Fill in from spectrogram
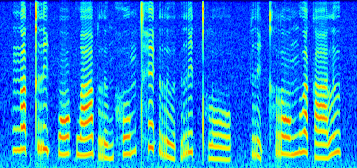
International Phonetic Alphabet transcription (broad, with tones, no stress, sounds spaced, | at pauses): ŋ a˥˩ k̚ t r i˥˩ ʔ p ɔː˦˥ k w aː˦˥ p r ɯ˩˦ ŋ h o˦˥ m tʰ e˥˩ ʔ r ɯː˨˩ t̚ r i˥˩ t̚ pʰ l oː˧ | p r i˨˩ ʔ kʰ r ɔː˧ ŋ u˥˩ a̯ k aː˧ l ɯ˥˩ k̚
